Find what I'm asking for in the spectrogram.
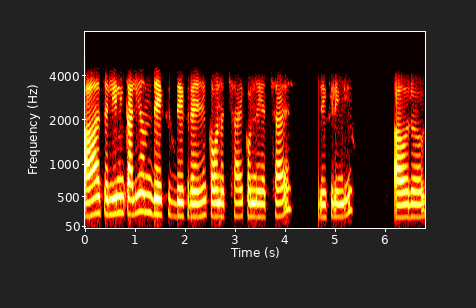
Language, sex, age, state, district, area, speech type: Hindi, female, 30-45, Uttar Pradesh, Bhadohi, rural, conversation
